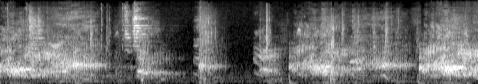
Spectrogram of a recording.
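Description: Dogs attack in the video game Kenshi with repeated snarling growls and short barking bursts, layered over the muffled thuds and clamor of a close-range fight.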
